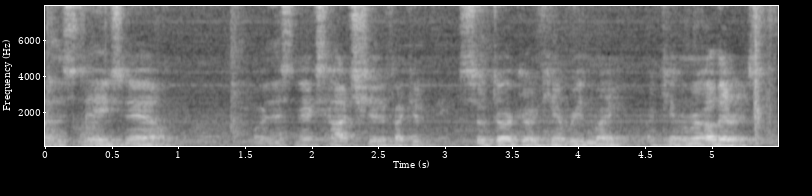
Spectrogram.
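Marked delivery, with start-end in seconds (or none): none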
